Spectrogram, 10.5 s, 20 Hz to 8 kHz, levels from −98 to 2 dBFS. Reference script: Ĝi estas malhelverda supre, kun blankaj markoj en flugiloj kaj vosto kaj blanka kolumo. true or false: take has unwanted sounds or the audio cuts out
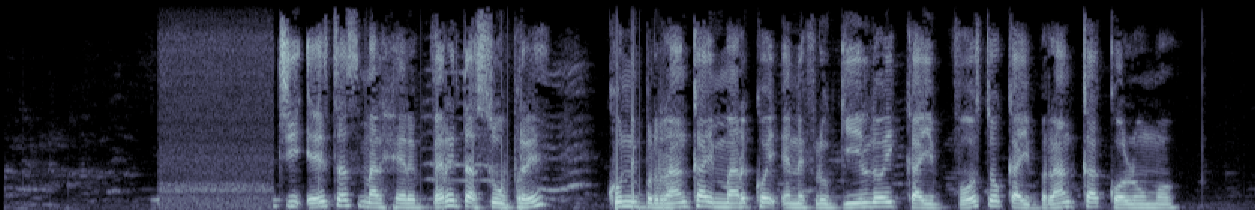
false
